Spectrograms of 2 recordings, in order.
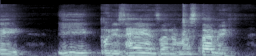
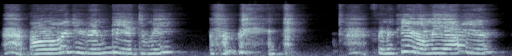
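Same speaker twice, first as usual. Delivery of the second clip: high, laughing protest; laughing as he speaks; laughing complaint; 13 semitones higher, slower than usual. Real, not acted. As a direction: talk through the giggles. Complaining to dad while laughing.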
